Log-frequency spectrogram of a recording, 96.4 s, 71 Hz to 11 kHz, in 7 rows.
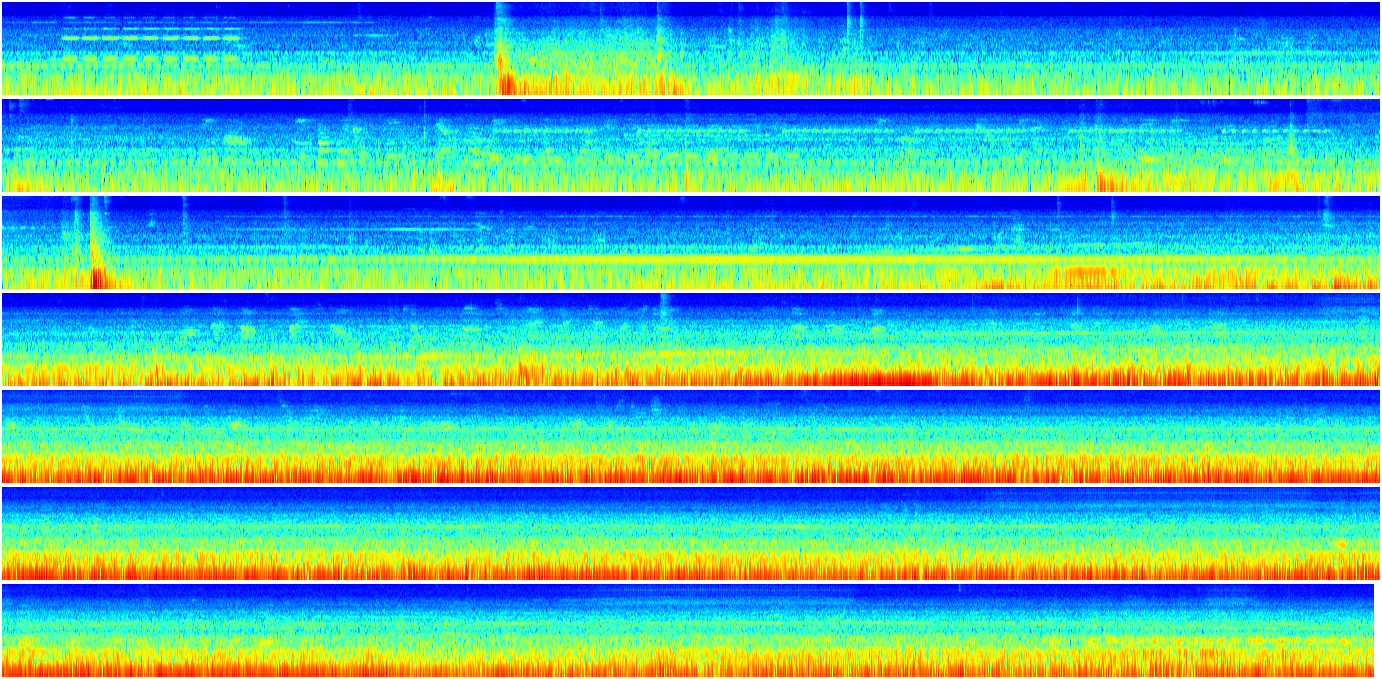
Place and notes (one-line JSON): {"title": "Fuxing N. Rd., Zhongshan Dist. - Brown Line (Taipei Metro)", "date": "2014-04-03 13:01:00", "description": "from Zhongshan Junior High School station to Zhongxiao Fuxing station", "latitude": "25.05", "longitude": "121.54", "altitude": "25", "timezone": "Asia/Taipei"}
